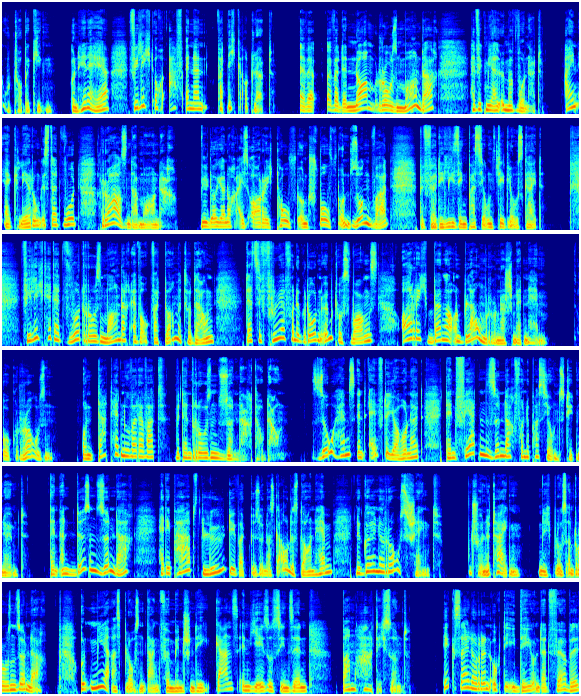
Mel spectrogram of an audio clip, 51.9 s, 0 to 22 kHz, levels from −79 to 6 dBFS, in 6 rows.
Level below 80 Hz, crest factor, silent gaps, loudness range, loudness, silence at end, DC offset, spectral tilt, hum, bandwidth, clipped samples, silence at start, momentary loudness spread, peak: -50 dBFS; 14 dB; none; 2 LU; -19 LUFS; 0 s; under 0.1%; -5 dB/octave; none; 17 kHz; under 0.1%; 0 s; 10 LU; -6 dBFS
